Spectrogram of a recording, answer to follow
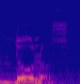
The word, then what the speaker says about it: doulos: como duros si se escriben doulos pero se pronuncia como duros esta palabra significa un esclavo un siervo si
